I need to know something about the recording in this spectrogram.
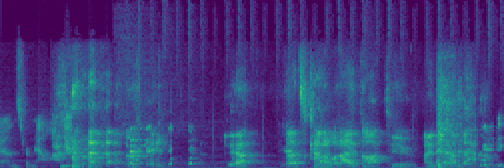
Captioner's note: laughs; all laugh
